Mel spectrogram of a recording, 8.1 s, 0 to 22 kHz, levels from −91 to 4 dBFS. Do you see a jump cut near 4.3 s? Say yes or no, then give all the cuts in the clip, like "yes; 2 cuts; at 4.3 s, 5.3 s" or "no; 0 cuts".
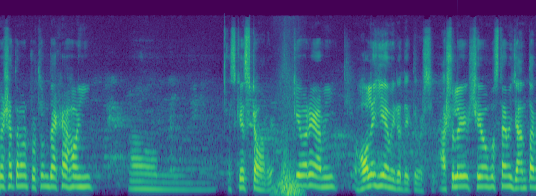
yes; 1 cut; at 4.3 s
